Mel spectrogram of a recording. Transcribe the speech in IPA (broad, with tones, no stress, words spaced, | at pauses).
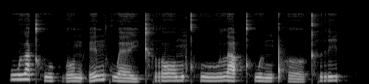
wɯ˥˩a̯kʰwu˨˩k̚lo˨˩n ʔe˥˩nkwɛː˩˦jkʰrɔː˦˥m kʰuː˦˥ la˦˥ʔkʰwɯ˧ŋpʰɤː˩˦ kʰri˥˩t̚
